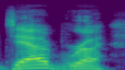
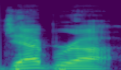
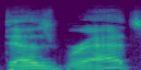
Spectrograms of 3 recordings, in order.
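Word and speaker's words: Desbarats: It's actually called Deborah, which is a weird thing. Okay, that's another weird naming convention. It says Desarats, but it actually is pronounced Deborah from what I understand.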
